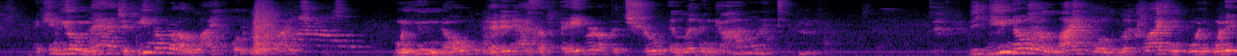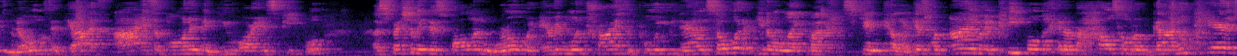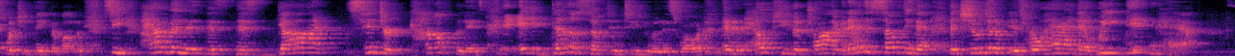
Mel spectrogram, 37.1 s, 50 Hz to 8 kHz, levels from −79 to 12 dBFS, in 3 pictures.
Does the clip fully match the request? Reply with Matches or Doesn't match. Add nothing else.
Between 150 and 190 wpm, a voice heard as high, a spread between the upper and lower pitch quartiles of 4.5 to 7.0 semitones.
Doesn't match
